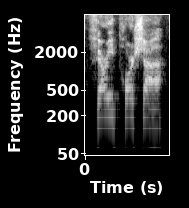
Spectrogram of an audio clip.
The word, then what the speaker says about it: Ferry Porsche: How do you pronounce it? Well, Ferry Porsche, when I met him, said Porsche.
